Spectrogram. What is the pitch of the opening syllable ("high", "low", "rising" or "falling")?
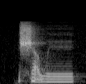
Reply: falling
